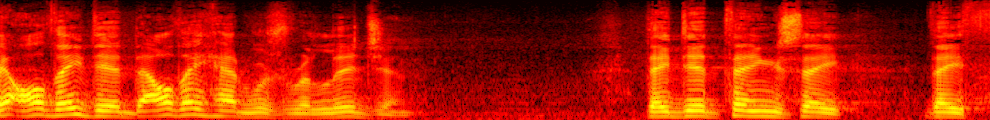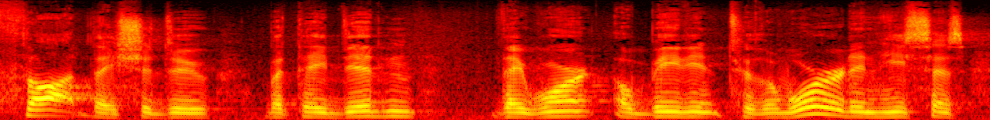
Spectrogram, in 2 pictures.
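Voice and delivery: usual speaking voice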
